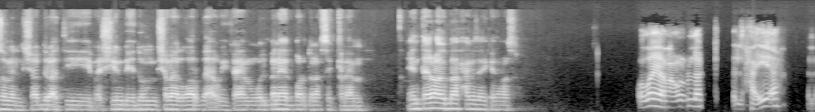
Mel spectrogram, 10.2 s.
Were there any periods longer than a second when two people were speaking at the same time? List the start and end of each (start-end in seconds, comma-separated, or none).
none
